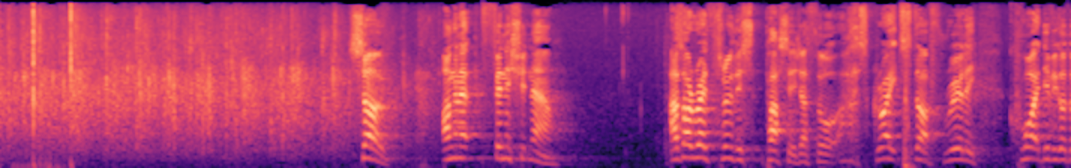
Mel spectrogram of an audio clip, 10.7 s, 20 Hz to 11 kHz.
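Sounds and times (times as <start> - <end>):
audience applause in a reverberant room: 0.0 - 4.6
speech: 3.6 - 5.7, 6.7 - 10.7.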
